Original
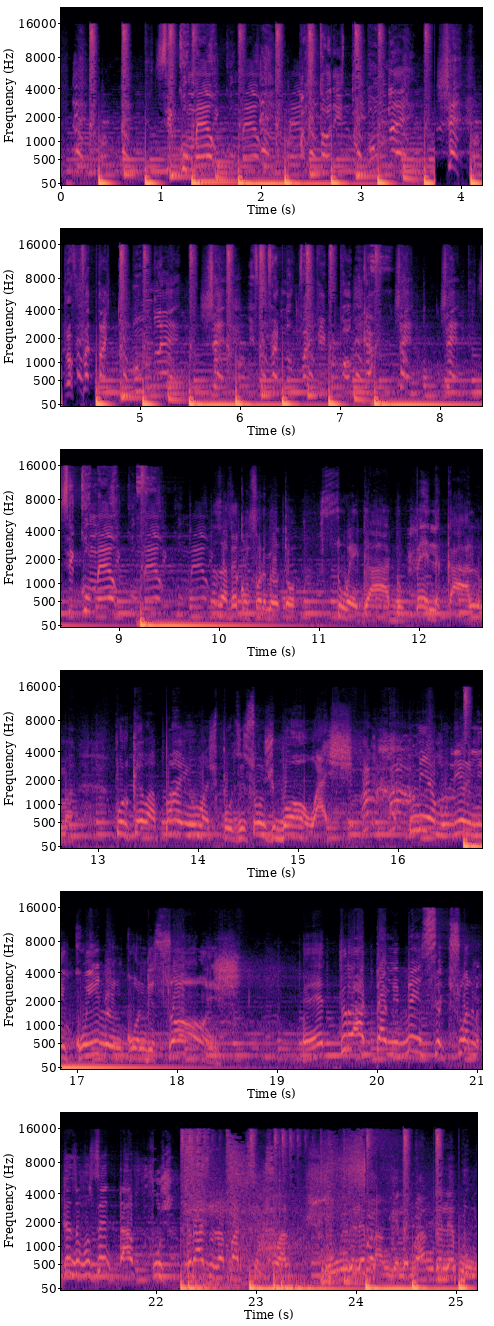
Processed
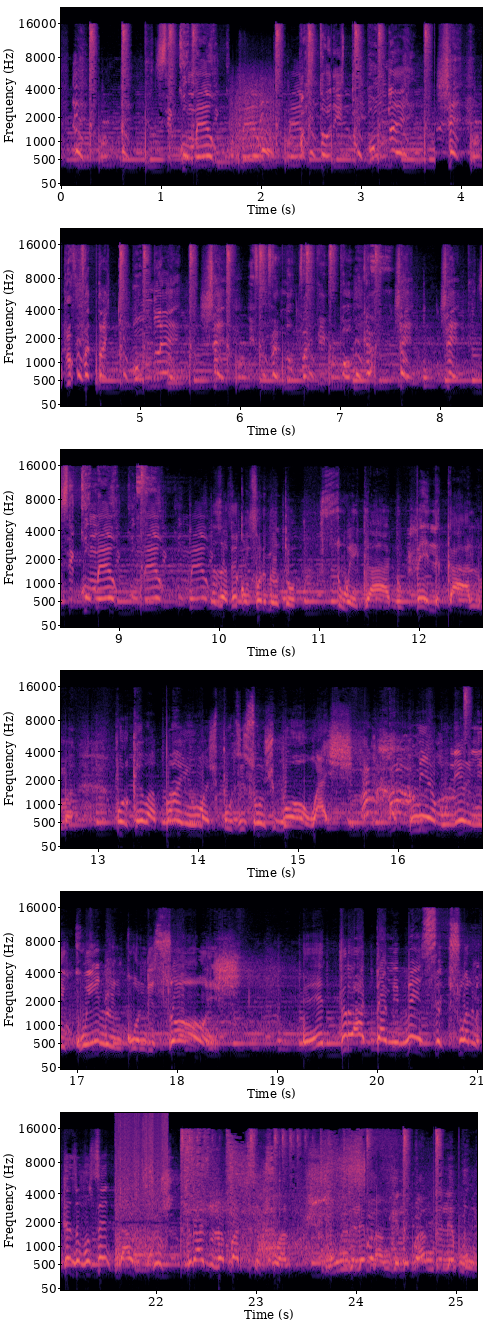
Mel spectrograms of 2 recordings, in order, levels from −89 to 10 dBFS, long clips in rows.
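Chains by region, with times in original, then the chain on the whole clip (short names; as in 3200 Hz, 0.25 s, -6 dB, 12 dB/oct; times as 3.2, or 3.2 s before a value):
1.68–2.13 delta modulation 64 kbps, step -22.5 dBFS + air absorption 290 m + doubler 45 ms -5 dB
5.9–7.32 bell 3900 Hz -6 dB 2.3 oct + doubler 30 ms -13 dB
21.59–22.12 infinite clipping + low shelf 430 Hz +10 dB + notch 2000 Hz, Q 6.9
whole clip: steep high-pass 530 Hz 48 dB/oct; dynamic EQ 1900 Hz, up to -5 dB, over -42 dBFS, Q 1.1; compressor, threshold -28 dBFS; gain +6.5 dB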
